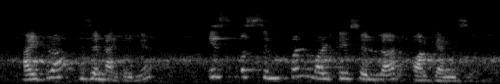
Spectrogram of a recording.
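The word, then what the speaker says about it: cnidarian: starts with C but C is silent over here so we pronounce it as narian Hydra is a narian is a simple multicellular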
